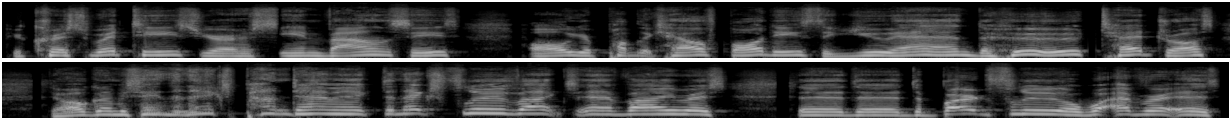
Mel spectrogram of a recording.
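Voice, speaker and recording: A man's voice: sits high, moderate pace, a little mellow, no room sound, clean studio sound. A man hosting a podcast interview, asking probing questions and rattling off lists. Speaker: podcast host.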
